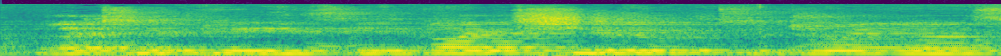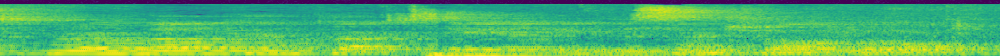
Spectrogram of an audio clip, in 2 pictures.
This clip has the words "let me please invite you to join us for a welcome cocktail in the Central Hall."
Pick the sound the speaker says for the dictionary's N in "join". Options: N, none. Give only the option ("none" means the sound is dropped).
N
